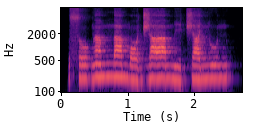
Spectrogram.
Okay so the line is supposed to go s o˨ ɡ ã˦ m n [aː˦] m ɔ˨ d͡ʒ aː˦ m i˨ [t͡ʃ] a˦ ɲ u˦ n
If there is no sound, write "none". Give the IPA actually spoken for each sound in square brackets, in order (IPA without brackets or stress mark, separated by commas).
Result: a˦, t͡ʃ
